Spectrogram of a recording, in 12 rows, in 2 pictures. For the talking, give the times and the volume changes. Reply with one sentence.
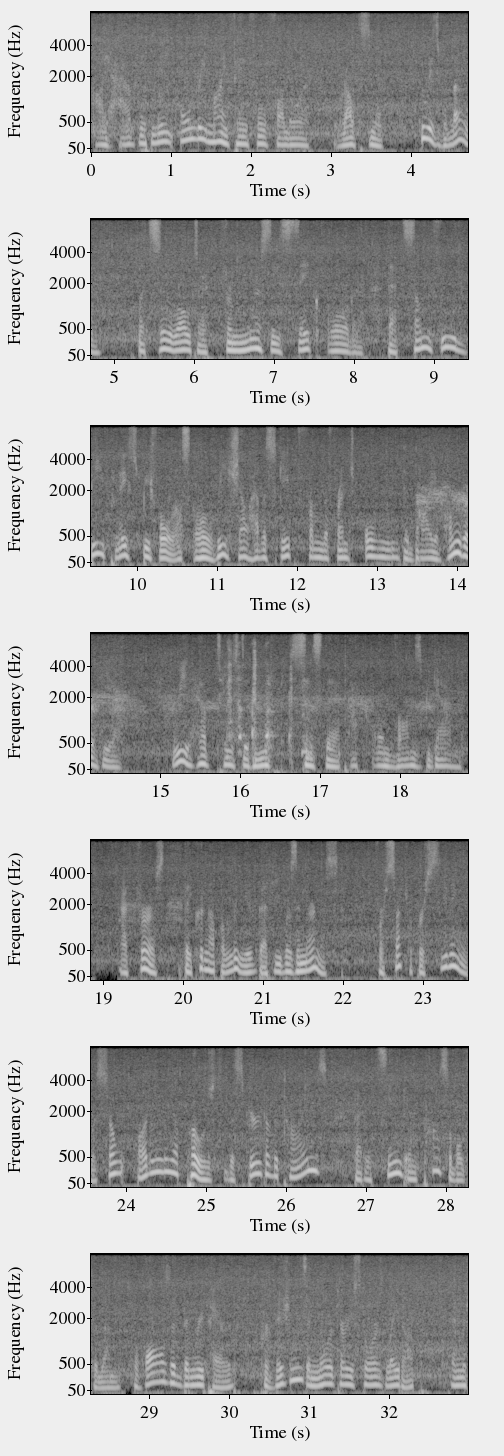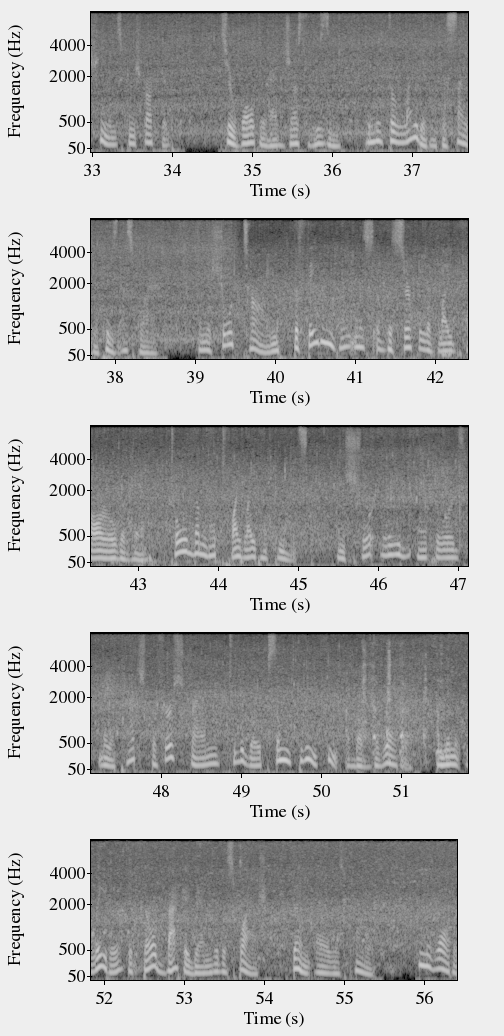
You can hear the talking from 0.0 to 56.3 s, at a steady volume.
